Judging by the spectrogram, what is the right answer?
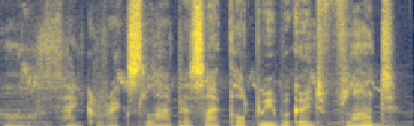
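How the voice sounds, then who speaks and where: A man playing a gentle, ailing pharmacist in an ASMR roleplay, soft-spoken and courteous, with wistful, theatrical phrasing. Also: fairly low pitch, moderate pace, natural voice. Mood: warm, playful. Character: gentle, ailing male pharmacist, courteous, earnest, devoted healer. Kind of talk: ASMR roleplay addressed to the listener.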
